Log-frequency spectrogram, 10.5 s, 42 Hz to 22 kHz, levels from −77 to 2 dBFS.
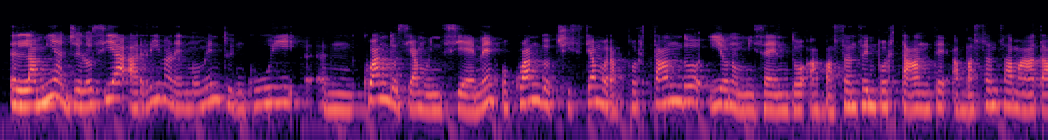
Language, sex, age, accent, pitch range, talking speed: Italian, female, 30-49, native, 170-215 Hz, 145 wpm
